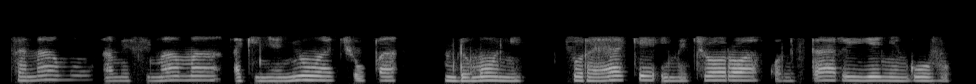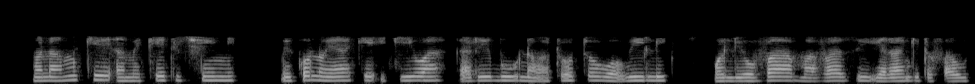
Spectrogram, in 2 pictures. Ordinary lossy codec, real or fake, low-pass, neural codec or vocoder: MP3, 24 kbps; fake; 3.6 kHz; codec, 44.1 kHz, 7.8 kbps, Pupu-Codec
